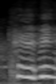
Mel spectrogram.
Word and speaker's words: 켈빈: 나타낸 한걸로 절대로 돌아갑니다 kb 1 당 탱이 라고 트고 켈빈 이라고 읽어 주면 되요 자 힉 10대 온도는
